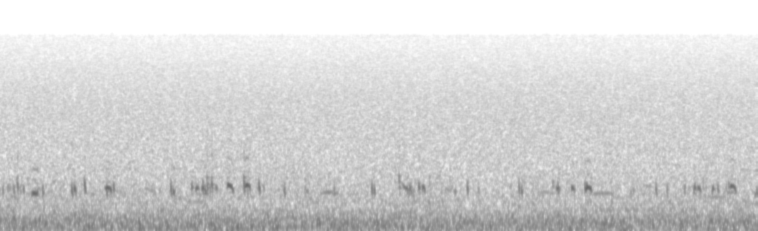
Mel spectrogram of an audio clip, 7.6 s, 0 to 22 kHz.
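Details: On Nonsuch Island, October 29, 2018, a live camera records the returned Bermuda petrel pair: continuous fast chattering, clicking notes in irregular runs, with steady background noise.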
